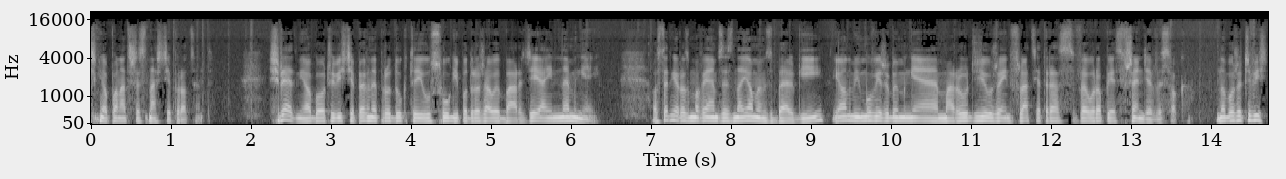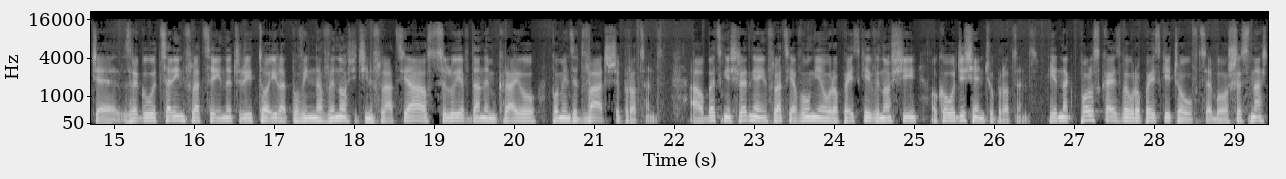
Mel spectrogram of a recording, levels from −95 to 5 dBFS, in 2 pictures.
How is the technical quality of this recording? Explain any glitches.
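The recording has one fault, gain pumping, present throughout the speech. The level is audibly worked over by fast gain control rather than left steady.

Gain pumping runs for the whole clip. The likely cause is an input gain set far too high, with a fast limiter or compressor pulling it back by around 10 dB on each loud syllable. The room noise sits about 38 dB below the speech, and the speech sounds squashed, with loud and soft parts pressed close together.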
